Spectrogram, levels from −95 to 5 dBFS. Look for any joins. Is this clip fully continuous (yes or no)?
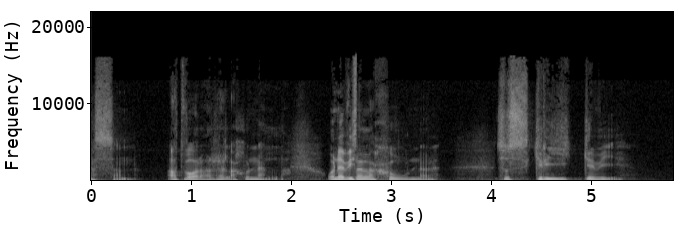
no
